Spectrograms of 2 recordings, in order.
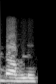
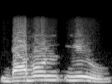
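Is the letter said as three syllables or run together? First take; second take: run together; three syllables. First: The letter is said run together, like 'dublyu'. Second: The letter is said fully, like 'double you'. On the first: The speaker calls it wrong. "সবাই বলে যে এটা ডব্লিউ" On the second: The speaker calls it right. "সঠিক উচ্চারণ হচ্ছে ডাবল ইউ"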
